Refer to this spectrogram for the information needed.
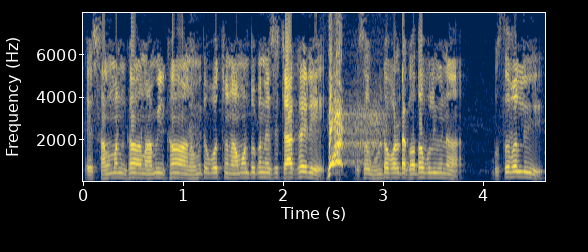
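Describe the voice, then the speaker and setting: A woman playing a boastful, quick-tempered male tea seller. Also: medium pitch, steady tone, natural voice.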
